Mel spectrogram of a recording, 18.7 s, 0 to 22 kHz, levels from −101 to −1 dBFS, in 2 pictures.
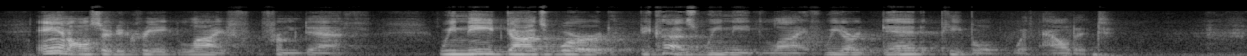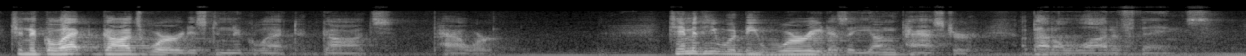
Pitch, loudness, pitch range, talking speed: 125 Hz, -32 LUFS, 110-145 Hz, 140 wpm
